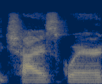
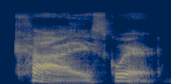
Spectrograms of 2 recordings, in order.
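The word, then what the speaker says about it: chi-squared: could come up and i don't want you to say chi squared and people don't know what you're talking about you want to keep that communication as effective as possible so let's try it together chi squared all right so why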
